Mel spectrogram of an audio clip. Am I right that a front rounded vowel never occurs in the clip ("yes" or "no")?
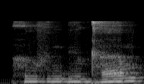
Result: no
